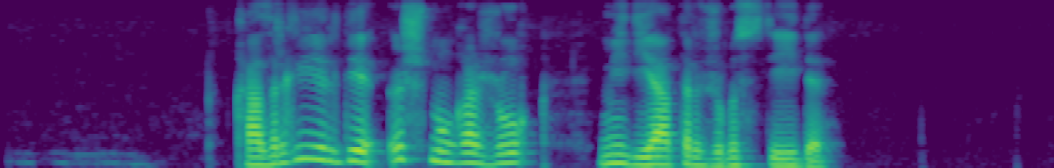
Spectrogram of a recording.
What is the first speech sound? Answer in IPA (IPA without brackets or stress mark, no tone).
qʰ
